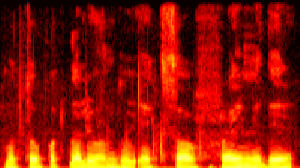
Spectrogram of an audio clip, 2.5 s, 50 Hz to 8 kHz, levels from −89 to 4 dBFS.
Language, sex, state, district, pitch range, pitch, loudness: Kannada, male, Karnataka, Koppal, 125-135 Hz, 130 Hz, -15 LUFS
